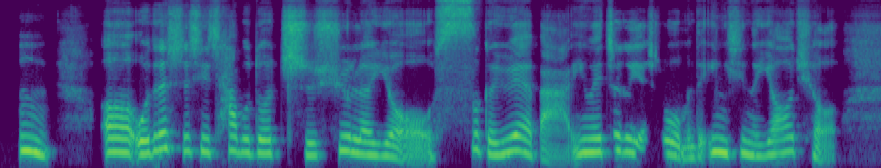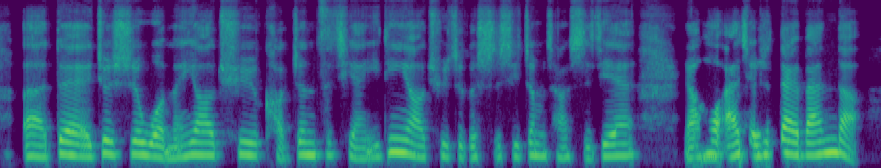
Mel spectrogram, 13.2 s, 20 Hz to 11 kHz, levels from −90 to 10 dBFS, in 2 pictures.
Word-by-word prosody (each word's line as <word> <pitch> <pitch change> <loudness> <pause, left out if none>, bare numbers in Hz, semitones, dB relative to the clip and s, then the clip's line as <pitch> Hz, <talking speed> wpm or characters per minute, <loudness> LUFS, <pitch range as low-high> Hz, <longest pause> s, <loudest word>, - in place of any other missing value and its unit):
嗯， 250 -6 +5 0.4
呃， 250 -1 +4
我 225 - +6
的 280 +6 +3
实 305 -3 -3
习 260 -1 -1
差 265 +2 -2
不 240 -1 -1
多 230 0 +1
持 225 -3 0
续 225 +7 -2
了 225 -4 +2
有 195 -1 -3
4 295 - 0
个 220 -6 -1
月 240 +2 +2
吧， 210 - -6
因 240 -1 +2
为 245 0 +3
这 275 +3 -2
个 250 - +1
也 - - -3
是 - - -12
我 210 - +2
们 165 - -5
的 170 - -6
硬 250 0 +4
性 230 -1 -2
的 195 - -3
要 230 +5 -2
求。 255 - -7 0.5
呃， 185 -1 0
对， 195 -2 +3
就 220 +4 +1
是 220 +1 +1
我 195 -4 +4
们 175 +4 -3
要 210 -1 +2
去 205 +1 -2
考 195 - -10
证 215 0 0
之 210 0 -8
前， 190 -5 -5
一 180 - -7
定 245 +4 +4
要 195 -6 +1
去 180 +2 -7
这 175 -1 -9
个 170 - -5
实 175 0 -4
习 185 0 -5
这 205 +3 -4
么 195 - -3
长 180 -4 -8
时 175 -3 -4
间， 195 +4 -2 0.3
然 165 - -1
后 215 +4 +2
而 190 - +3
且 190 - 0
是 200 - +1
带 215 -1 +4
班 210 +4 +4
的， 230 -4 +1
210 Hz, 285 characters per minute, -20 LUFS, 190-240 Hz, 0.5 s, 我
